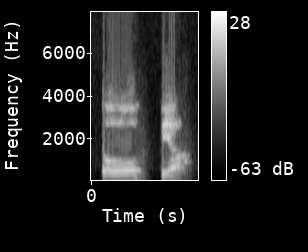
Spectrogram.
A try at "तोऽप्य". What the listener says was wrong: हाँ, तो को थोड़ा लेंदी करो, दीर्घ करो। तोप्य, मतलब तो आप ऊपर ले जा रहे हैं, जस्ट कमिंग डाउन। तोप्य।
